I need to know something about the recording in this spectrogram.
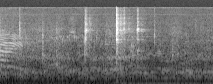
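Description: Near silence with a few faint metallic clinks about a second in, from spanners and parts knocking on the tractor as it is reassembled.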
